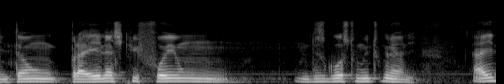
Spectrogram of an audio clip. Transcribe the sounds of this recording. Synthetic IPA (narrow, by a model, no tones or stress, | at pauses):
ẽnt̪ɐ̃w̃pɾɐelɪaʃʊ̥kɪfojũ | ũd͡ʒ̪ɪzɡost̪ʊmũj̃t̪ʊɡɾɐ̃d͡ʒɪ | a̰i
